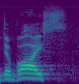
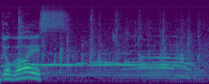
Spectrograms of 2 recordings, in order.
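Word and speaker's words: Du Bois: wav device that's how he pronounces it he is the co-founder of the n-double a-c-p please welcome to the inductee Hall of Fame wav toh voice next year you'll see his poster hanging up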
